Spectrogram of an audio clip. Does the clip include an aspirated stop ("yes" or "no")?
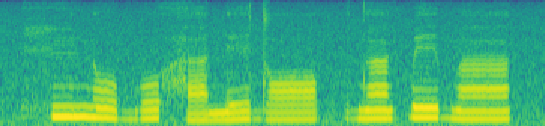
no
